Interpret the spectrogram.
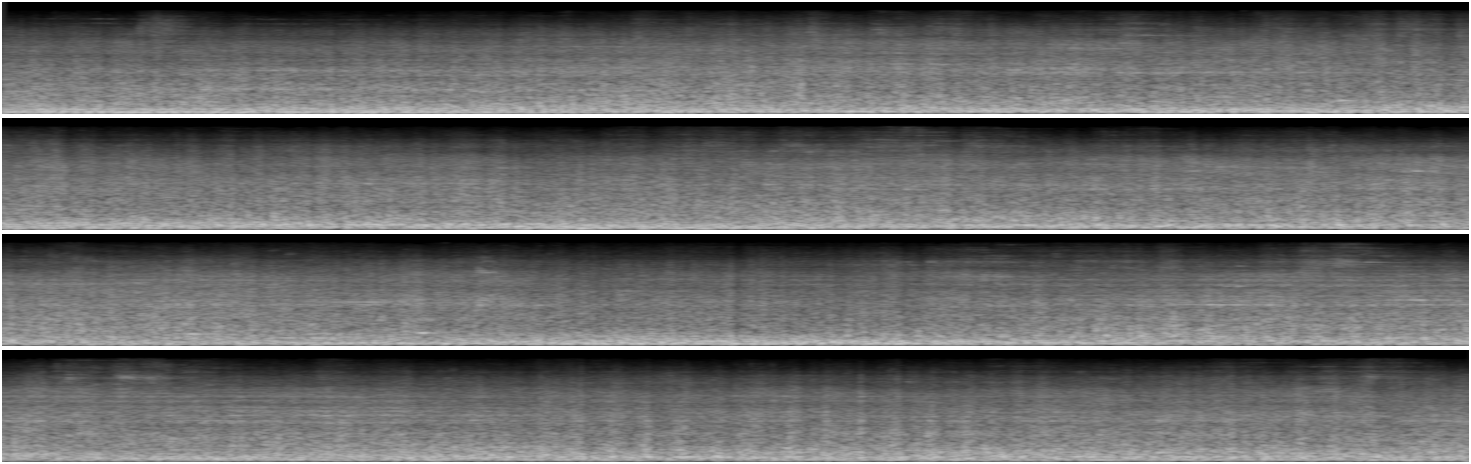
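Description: Cars of a manifest freight train rolling past close by: a steady, loud rumble of steel wheels on the rails.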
